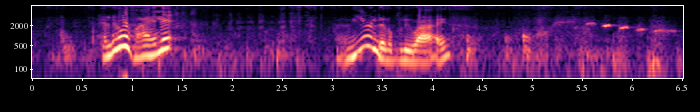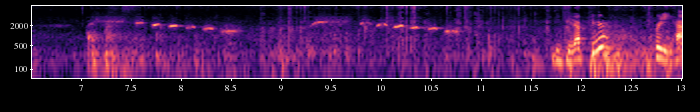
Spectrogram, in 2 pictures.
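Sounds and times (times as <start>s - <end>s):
puppies scuffling: 0.0s - 13.0s
bird whistling song: 5.2s - 6.5s, 7.2s - 8.6s, 9.3s - 10.9s.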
